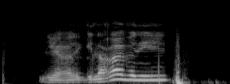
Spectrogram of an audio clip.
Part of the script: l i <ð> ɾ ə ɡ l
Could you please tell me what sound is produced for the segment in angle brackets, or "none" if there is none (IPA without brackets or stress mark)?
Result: ʁ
